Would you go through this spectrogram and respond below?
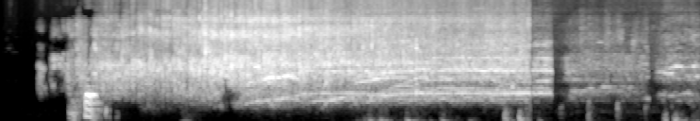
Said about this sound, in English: Applause, applause, applause. Crowd goes wild.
